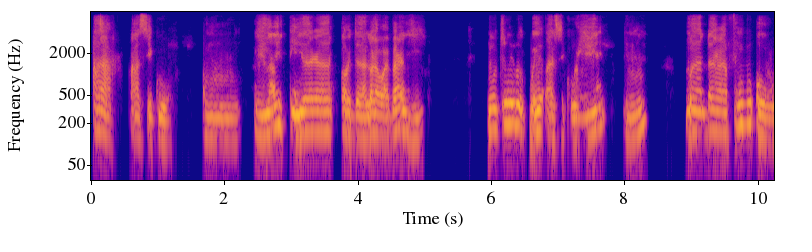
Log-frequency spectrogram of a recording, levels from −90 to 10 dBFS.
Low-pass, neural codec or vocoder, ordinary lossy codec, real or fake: 7.2 kHz; codec, 24 kHz, 1.5 kbps, HILCodec; none; fake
